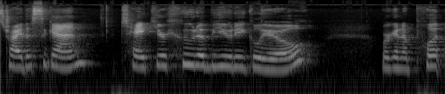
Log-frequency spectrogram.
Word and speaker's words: Huda Beauty: Huda Beauty.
